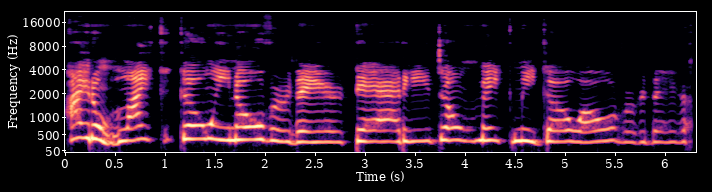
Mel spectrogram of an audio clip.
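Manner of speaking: put-on high, slow, pleading child voice; a frightened toddler begs Daddy; small, slow child's plea; scared little girl. Toddler daughter voiced in story.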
